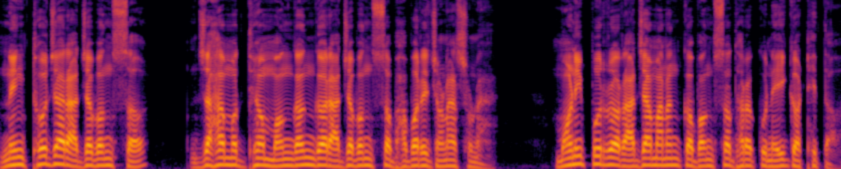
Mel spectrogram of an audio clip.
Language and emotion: Odia, neutral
